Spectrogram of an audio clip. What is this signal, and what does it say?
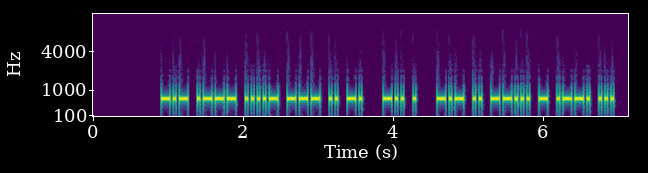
Morse code, heard as a keyed tone, about 30 wpm, 700 Hz. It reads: KJ4OIN DE KI7TPS
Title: USA Callsign DE Callsign 30wpm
